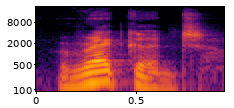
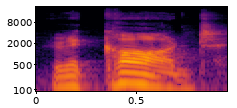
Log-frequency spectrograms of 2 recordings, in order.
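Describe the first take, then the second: First: "record" as REK-erd, first syllable strong; stress on first syllable. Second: "record" as ri-CORD, second syllable strong; short start, lean on cord in "record"; stress on second syllable. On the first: Teacher drilling "record" as a noun, stress on REC. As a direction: hit REC in "record", reduce the ending. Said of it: "I'll pronounce these four words as nouns". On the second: Teacher drilling "record" as a verb, stress on cord. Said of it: "same words को अब यहाँ पे हम verb के रूप में". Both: Shown as a demonstration.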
